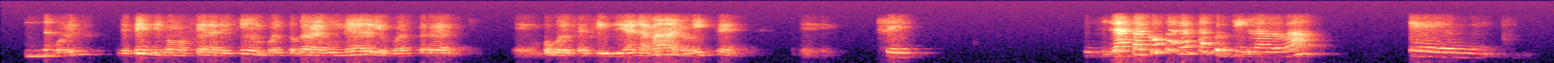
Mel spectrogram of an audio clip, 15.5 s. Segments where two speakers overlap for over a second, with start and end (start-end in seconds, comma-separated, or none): none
